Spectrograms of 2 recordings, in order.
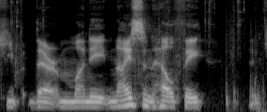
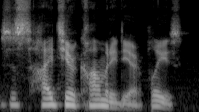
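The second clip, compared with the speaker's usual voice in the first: mock pleading voice, higher pitched; 3 semitones higher than usual. Retelling his reply to a girlfriend: imitating his own pleading reply. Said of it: "And I'm like".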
